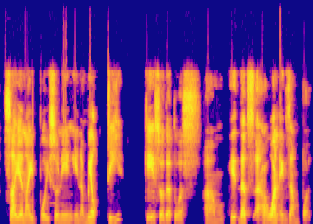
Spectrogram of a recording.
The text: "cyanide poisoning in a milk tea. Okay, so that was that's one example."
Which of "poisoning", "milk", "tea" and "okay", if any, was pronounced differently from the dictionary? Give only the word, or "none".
poisoning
